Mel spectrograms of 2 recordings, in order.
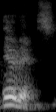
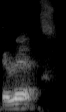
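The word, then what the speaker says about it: ארץ: Now, normally put the accent on the last syllable, instead of eretz, they put this little funny little triangle thing sideways. That's where the accent is. So this is going to be eretz instead of eretz.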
